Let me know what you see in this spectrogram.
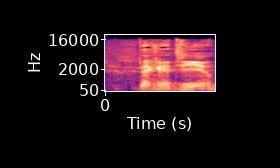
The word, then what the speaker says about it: Peredur: Ah, tu as dit Peredur, tu dois mettre un franc dans la jarre à prononciation galloise. – Peredur, donc, est associé non pas avec le Pays de Galles comme il est dans la tradition de Chrétien, mais avec le Nord.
